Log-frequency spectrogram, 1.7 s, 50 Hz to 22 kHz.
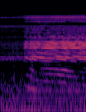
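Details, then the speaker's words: Develon DX19 mini digger, machine off with ignition on, arm let down: steady high-pitched groaning squeal; mechanic suspects a dry pin despite plenty of grease, probably not the ram, and plans to pull the pin to inspect. "To me that sounds like a dry pin, but there was plenty of grease clattered about it. I don't think it's in the ram anyway"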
